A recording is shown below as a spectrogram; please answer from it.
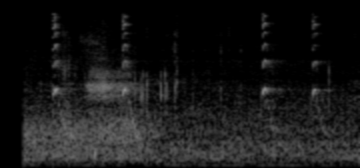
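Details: Douglas squirrel at UBC giving four sharp, high chirps with bright overtones, spaced unevenly over a few seconds, plus a softer whistled note in between; faint background hiss.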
